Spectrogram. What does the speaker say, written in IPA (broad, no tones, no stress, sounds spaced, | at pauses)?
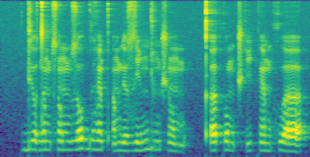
ɡʲ o d ɐ̃ m s õ m z o ɡʱ ɛ̃ pʼ ɐ̃ m ɾʲ o z i m ɡ i m ʃ õ m | kʼ ɐ k o m t͡ʃʼ i k ɛ̃ m xʷ ɐ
